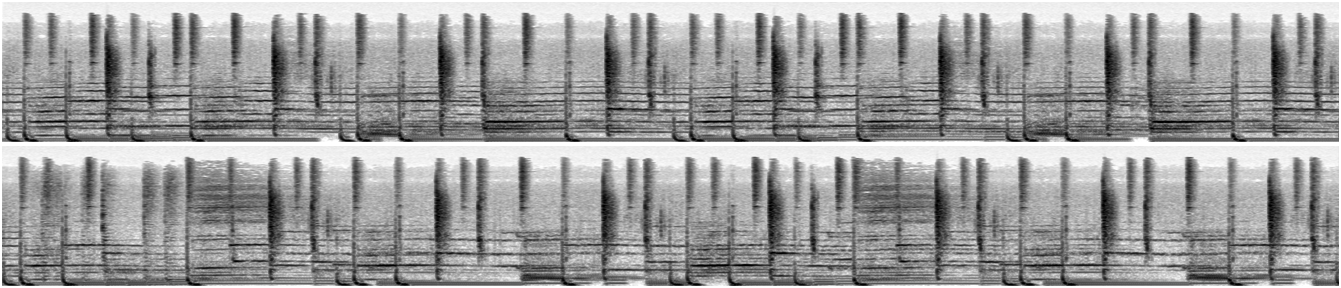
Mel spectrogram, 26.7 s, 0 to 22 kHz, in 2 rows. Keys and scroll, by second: 15.0 g, 24.4 z.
